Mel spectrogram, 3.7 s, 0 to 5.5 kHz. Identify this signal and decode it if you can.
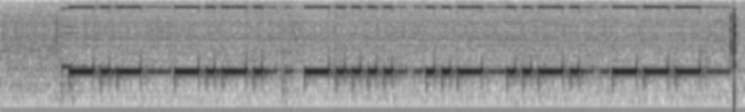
Morse code, heard as a keyed tone, about 30 wpm, spaced as for 26 wpm, 840 Hz. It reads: KC6UFO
